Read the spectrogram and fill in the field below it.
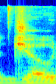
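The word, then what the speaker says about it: Zhou: this is called the Joe Dynasty the the zh transliteration in China is pronounced with a J sound but um the Joe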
